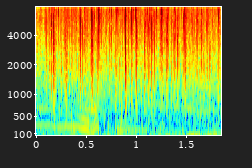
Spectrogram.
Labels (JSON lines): {"label": "biophony, cascading saw", "recorder": "SoundTrap 600 or HydroMoth"}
